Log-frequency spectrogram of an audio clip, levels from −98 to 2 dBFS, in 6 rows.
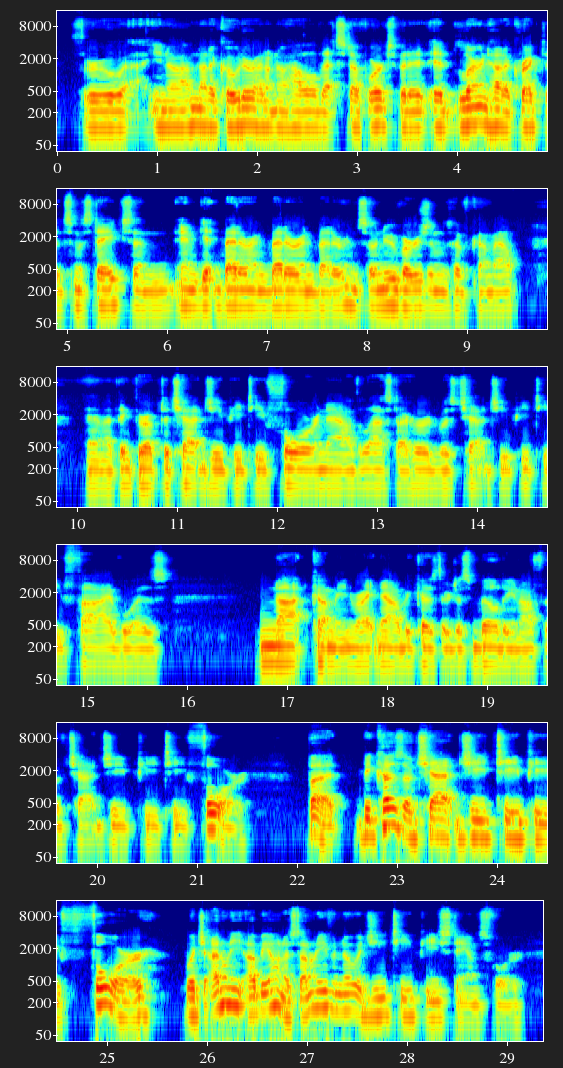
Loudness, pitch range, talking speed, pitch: -23 LUFS, 95-115 Hz, 180 wpm, 105 Hz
